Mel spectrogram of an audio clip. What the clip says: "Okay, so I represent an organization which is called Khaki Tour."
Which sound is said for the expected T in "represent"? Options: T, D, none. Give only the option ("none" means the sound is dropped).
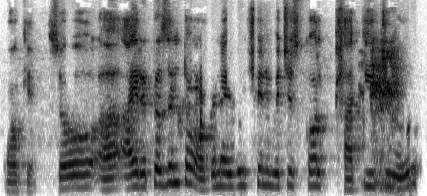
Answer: T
